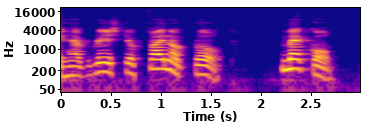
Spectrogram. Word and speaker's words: แม่กบ: reached the final group แ ม ่ ก บ แ ม ่ ก บ แ ม ่ ก บ Thai แ ม ่ ก บ is similar to the English the P sound.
